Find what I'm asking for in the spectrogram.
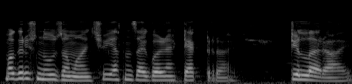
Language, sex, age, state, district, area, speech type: Kashmiri, female, 18-30, Jammu and Kashmir, Bandipora, rural, spontaneous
